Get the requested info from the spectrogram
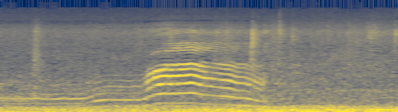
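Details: Playing cat gives a single long yowl, starting as a steady low moan, then swelling and rising into a louder wavering cry before falling away, over constant low rumbling noise.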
